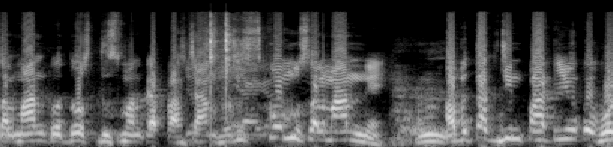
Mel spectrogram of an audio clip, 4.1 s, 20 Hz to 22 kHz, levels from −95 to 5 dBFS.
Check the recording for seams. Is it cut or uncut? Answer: cut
